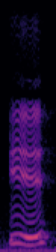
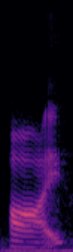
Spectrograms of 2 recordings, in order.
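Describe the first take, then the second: First: The letter is said as a short i, as in iguana. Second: The letter is said as a long i, as in ice. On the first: "And I, like iguana" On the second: "It says I, like ice"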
